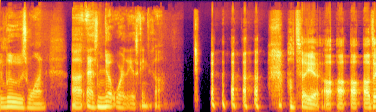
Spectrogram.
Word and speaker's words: Kingda Ka: Which, by the way, I think I've actually managed to pronounce Kingda Ka correctly, even though it looks like Dhaka.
